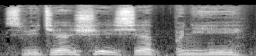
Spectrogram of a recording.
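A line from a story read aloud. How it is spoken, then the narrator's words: Uncertain mutter, forced calm. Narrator (Russian): неуверенно пробормотал Сергей, пытаясь сохранить спокойствие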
